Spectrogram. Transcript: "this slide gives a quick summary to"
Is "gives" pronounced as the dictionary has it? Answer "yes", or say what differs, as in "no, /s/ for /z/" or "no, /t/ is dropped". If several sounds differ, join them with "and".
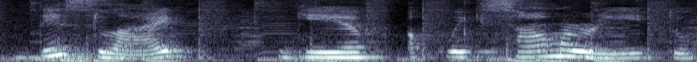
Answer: no, /z/ is dropped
